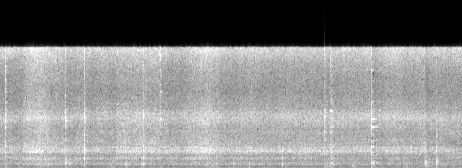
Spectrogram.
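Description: Chana masala spices frying in a pan, a steady soft sizzle broken by sharp clicks and scrapes of a spoon stirring at irregular intervals.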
